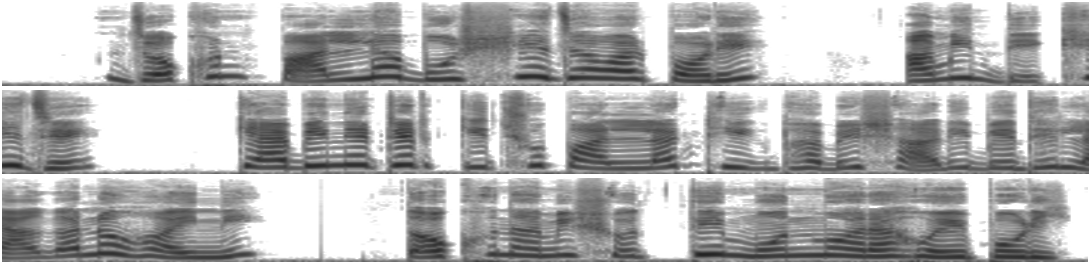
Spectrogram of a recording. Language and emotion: Bengali, sad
